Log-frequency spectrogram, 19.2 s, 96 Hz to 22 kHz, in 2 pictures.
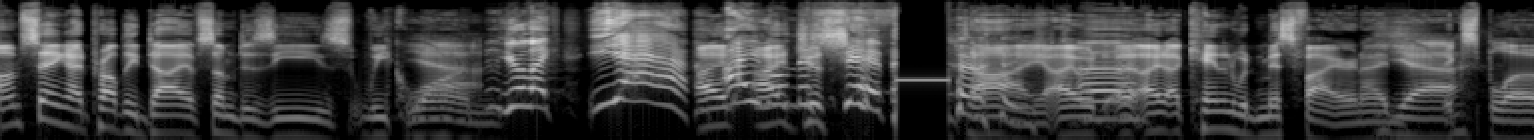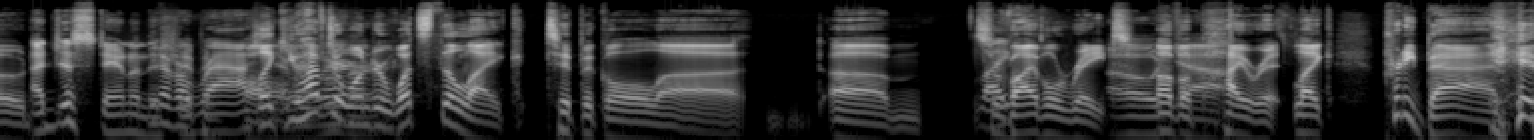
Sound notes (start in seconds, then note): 5.6 beep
